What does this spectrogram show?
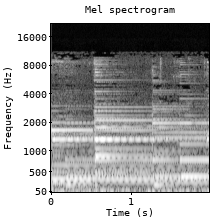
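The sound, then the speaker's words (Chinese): A clock ticks a couple of times at an even, unhurried pace, the sharp clicks standing out over a steady, sustained musical tone that holds throughout. “滴答滴答”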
